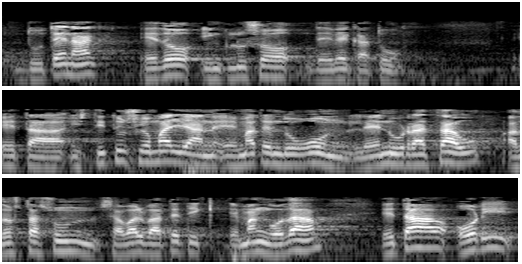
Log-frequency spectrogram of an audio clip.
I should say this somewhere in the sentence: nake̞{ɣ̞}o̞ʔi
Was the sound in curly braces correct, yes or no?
no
